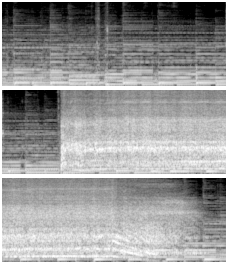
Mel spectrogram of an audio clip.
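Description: Personal blender grinding soaked peanuts with water into peanut milk: it starts suddenly about four seconds in, runs loud and steady, then its pitch falls as the motor winds down near the end. Background music plays throughout.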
